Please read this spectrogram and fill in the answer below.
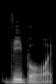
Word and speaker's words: Viborg: uh proximity zone one in Viborg, I thought, but do you have a different Viborg, yeah, that's how it's pronounced here.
